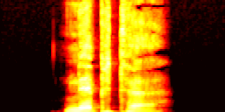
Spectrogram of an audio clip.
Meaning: inflection of nippen: 1. first/third-person singular preterite 2. first/third-person singular subjunctive II
- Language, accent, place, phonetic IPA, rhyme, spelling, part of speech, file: German, Germany, Berlin, [ˈnɪptə], -ɪptə, nippte, verb, De-nippte.ogg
